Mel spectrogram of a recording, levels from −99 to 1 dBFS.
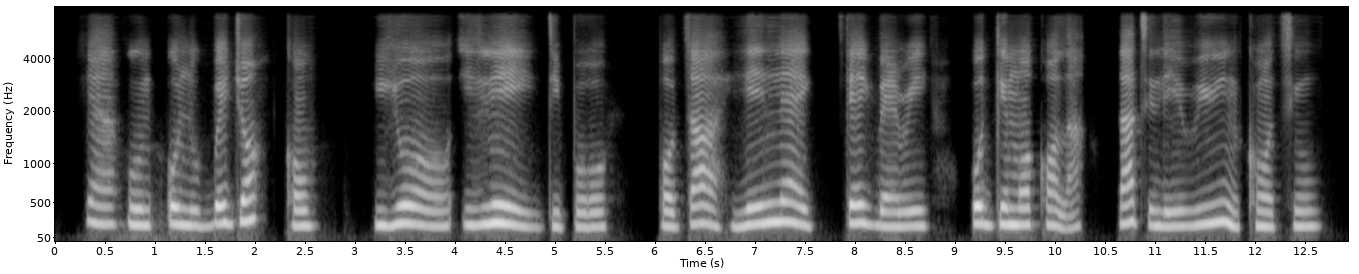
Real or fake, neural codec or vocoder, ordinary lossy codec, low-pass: fake; codec, 16 kHz, about 1 kbps, DyCAST, with the encoder's durations; none; 7.2 kHz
